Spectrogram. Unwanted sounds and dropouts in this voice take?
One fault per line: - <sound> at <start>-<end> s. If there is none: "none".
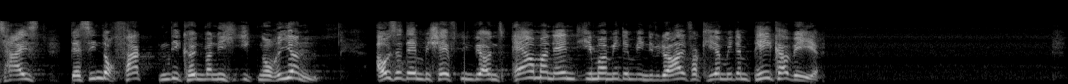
none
